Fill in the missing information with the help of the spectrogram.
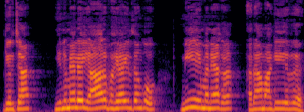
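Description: A man's voice: sits high, flat delivery, fairly quick, close to an everyday voice. A man voicing a kind, protective widowed village landlord in a cartoon, speaking in an earnest, reassuring way with a North Karnataka Kannada accent.

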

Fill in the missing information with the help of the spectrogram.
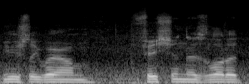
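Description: A middle-aged Australian fishing vlogger rigs gear at the back of a parked vehicle, giving a casual how-to chat and swearing easily, recorded on a point-of-view body camera. His voice is on the low side and warm, with little pitch movement, a moderate pace and a bit of hiss or hum.

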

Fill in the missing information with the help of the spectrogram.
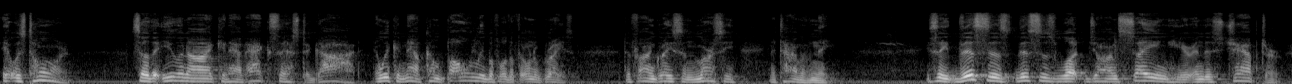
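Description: A man's voice: medium pitch, lively intonation, moderate pace, warm tone, slightly rough. Male pastor with a mid-range voice, teaching casually from scripture, laughing as he goes. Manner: conversational, laughs often, restarts and stumbles. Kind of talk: sermon teaching.

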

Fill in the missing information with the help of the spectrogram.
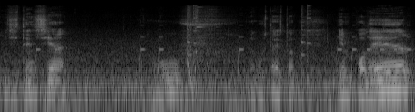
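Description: A man's voice: medium pitch, slow, recorded from a distance, noisy background. A man giving let's play commentary, muttering to himself while he plays. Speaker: gameplay streamer.

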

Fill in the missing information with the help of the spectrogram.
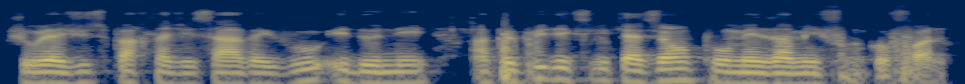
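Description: A man's voice: lowish voice, fairly even intonation, fairly quick, gravelly. A middle-aged man teaching English pronunciation rules, switching between English and French and checking in often with "okay".

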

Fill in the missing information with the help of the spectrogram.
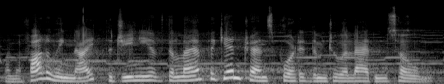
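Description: A woman narrating a fairy tale in a measured storytelling manner. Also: sits low, lively intonation. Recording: echoey hall, music behind.

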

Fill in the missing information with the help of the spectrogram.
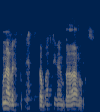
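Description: An Argentine woman on an online panel speaks in a lowish voice. She reflects casually and thinks out loud as she talks, in an easy conversational register. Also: steady tone, quick pace, highs cut off. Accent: Argentine Spanish. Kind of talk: video-call panel discussion.

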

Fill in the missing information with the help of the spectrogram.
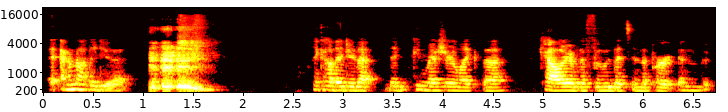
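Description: A woman with a low-ish, bright voice chats casually on a podcast, wandering through her thoughts with many fillers and "like"s. She sits back from the microphone in a roomy space, so her voice carries an echo. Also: fairly quick. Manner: rambling, filler-heavy, frequent "like". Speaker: podcast host. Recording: roomy, distant mic.

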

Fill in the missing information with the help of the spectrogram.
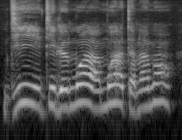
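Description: A man's voice: on the high side, fairly even intonation, normal speed, a little mellow, lightly acted. A man voicing a worried, tender mother in a story reading. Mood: coaxing. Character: anxious tender working-class mother.

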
